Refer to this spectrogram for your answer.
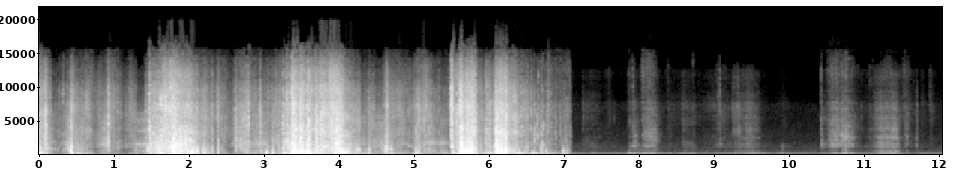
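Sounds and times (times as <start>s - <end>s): crunching rustling noise: 0.0s - 7.1s.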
